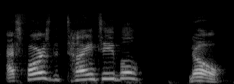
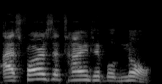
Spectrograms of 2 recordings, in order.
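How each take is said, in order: First: It is said in a put-on imitation voice. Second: It is read in the speaker's ordinary voice. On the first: "Should I do it in a Samoa Joe voice?"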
